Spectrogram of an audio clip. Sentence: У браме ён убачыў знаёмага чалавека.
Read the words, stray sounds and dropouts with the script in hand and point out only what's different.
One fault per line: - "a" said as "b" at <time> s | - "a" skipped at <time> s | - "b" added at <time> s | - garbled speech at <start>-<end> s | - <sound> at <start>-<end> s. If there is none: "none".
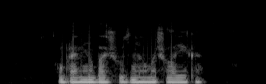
none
